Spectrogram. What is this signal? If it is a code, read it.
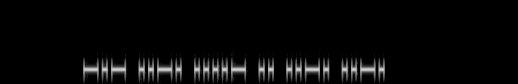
Morse code, heard as a keyed tone, about 25 wpm, 700 Hz. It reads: KF4IFF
